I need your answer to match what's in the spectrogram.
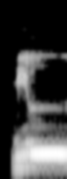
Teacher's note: Jadi bukan dibaca Robbana atina mil, enggak kayak gitu. Tapi Robbana atina mil ladunka, mil langsung mil, tidak masuk hidung. Mil. Nah, kalau masuk hidung ya bunyinya juga dengung ya, ada dengung-dengungnya.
